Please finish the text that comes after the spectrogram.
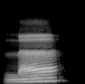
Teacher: nun tasydid, ingat didengungkan yang lama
